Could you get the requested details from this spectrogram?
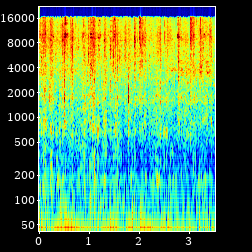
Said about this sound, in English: Stop the wagon, I have to go.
